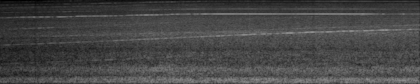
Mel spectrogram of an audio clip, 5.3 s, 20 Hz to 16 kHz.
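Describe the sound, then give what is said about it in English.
A helicopter carrying an aerial mapping photo crew flies at 60 miles an hour, 300 feet over the eastern Aleutian Islands. Its turbine engine roars steadily, a high whine slowly climbing in pitch over dense, rumbling rotor and engine noise that grows slightly louder. No voices. “Imagine looking out a helicopter window taking pictures as you're traveling 60 miles an hour and you're only 300 feet over the eastern Aleutian Islands.”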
